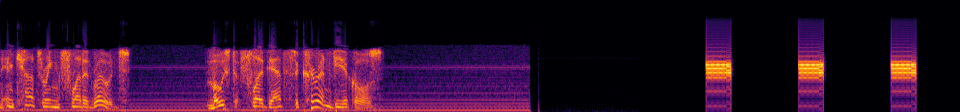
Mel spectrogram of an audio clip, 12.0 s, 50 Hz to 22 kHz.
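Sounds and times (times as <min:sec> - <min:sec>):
steady hum: 0:00.0 - 0:06.7.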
